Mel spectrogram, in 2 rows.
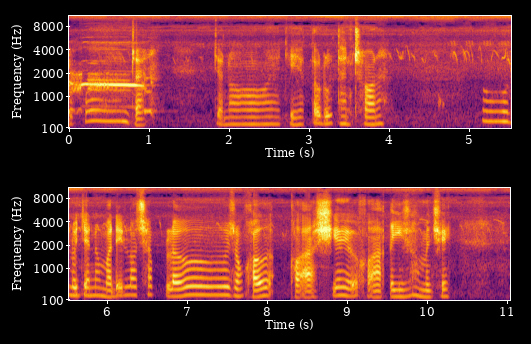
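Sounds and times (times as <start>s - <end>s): voice making long calls: 0.0s - 1.8s.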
